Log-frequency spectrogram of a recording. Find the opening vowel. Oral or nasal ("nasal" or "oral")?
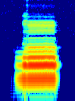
nasal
